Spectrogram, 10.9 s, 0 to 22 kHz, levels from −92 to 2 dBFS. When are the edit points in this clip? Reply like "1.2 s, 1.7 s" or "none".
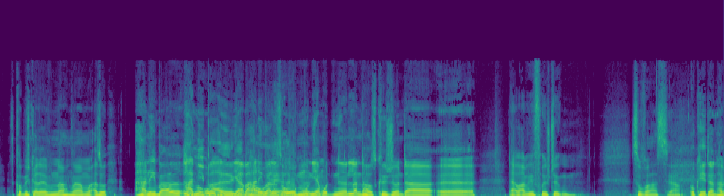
2.7 s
